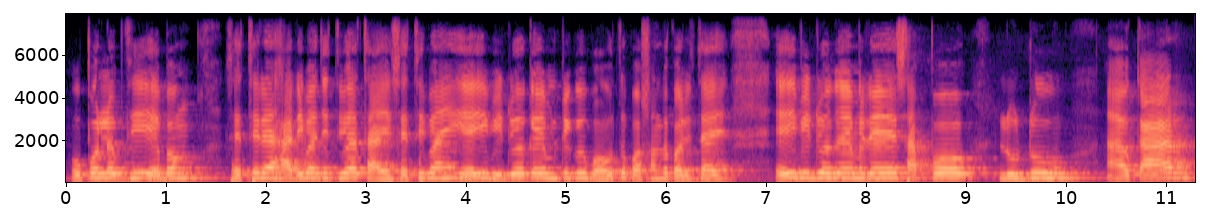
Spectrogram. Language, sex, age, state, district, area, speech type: Odia, female, 60+, Odisha, Khordha, rural, spontaneous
